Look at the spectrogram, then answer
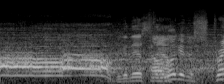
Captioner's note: Big Show screaming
